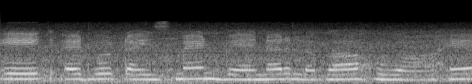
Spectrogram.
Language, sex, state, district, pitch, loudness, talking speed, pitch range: Hindi, female, Madhya Pradesh, Katni, 240 Hz, -14 LUFS, 75 wpm, 225-250 Hz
